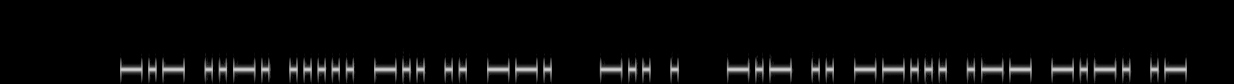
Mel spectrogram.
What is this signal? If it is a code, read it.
Morse code, heard as a keyed tone, about 17 wpm, 700 Hz. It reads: KF5DIG DE KI7WCA
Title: USA Callsign DE Callsign 17wpm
